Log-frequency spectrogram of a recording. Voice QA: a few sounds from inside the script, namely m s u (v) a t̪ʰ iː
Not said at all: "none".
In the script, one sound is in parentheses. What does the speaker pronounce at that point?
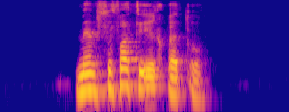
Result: f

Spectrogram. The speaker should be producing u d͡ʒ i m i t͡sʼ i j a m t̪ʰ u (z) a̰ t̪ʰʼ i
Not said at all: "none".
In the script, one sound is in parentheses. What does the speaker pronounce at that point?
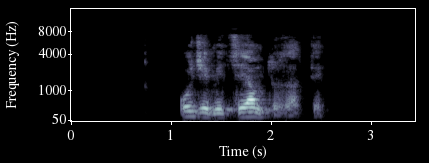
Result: z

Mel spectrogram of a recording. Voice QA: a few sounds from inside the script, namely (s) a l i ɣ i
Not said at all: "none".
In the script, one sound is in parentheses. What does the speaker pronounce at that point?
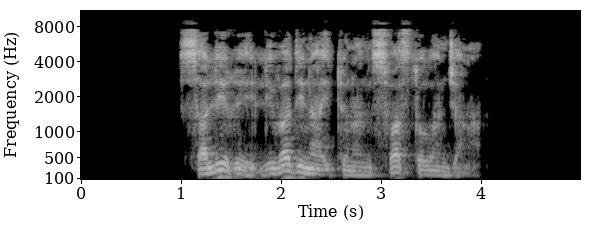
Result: s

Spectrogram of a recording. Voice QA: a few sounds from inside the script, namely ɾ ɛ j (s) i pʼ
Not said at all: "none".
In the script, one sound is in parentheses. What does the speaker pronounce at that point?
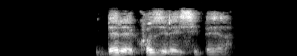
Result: s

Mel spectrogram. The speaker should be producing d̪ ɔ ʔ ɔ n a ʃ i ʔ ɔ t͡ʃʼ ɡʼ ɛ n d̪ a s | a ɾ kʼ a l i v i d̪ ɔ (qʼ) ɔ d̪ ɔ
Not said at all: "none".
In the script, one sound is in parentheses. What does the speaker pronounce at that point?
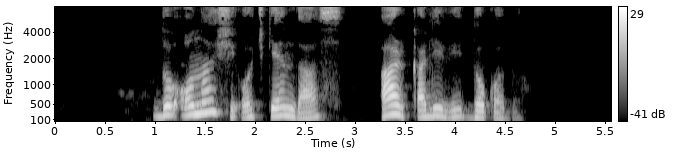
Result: kʼ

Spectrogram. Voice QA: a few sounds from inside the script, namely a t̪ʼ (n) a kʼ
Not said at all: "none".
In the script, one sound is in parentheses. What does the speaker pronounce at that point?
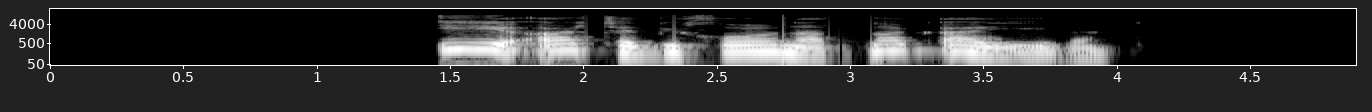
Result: n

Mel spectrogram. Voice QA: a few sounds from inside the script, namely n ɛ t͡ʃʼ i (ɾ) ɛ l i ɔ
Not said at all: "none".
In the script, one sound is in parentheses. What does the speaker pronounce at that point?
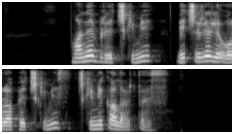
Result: ɾ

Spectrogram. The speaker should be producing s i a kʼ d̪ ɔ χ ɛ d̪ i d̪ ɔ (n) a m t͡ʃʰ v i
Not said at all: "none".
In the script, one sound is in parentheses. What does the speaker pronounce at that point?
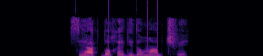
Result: m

